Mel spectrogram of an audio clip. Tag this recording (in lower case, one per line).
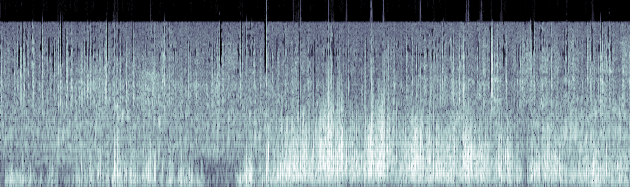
clip-clop
horse clip-clop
